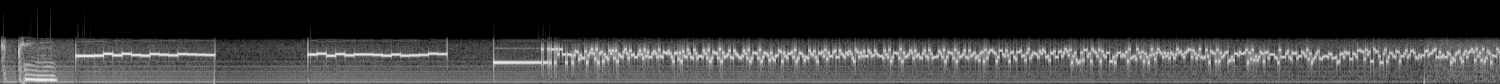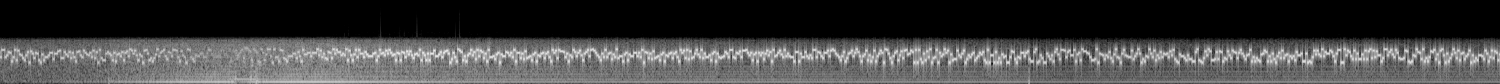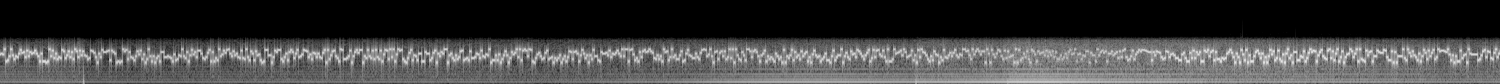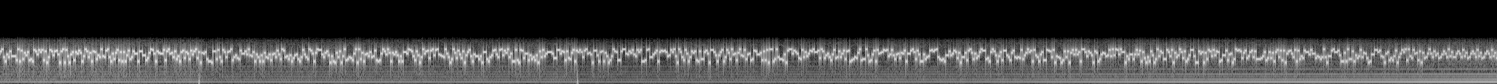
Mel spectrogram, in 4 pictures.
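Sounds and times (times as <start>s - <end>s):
brief steady tone: 0.0s - 2.2s, 3.0s - 59.9s
digital data signal warble: 3.1s - 59.9s
wavering tone bursts: 5.4s - 59.9s
steady low hum: 14.5s - 28.4s, 35.6s - 46.7s, 55.8s - 59.9s.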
